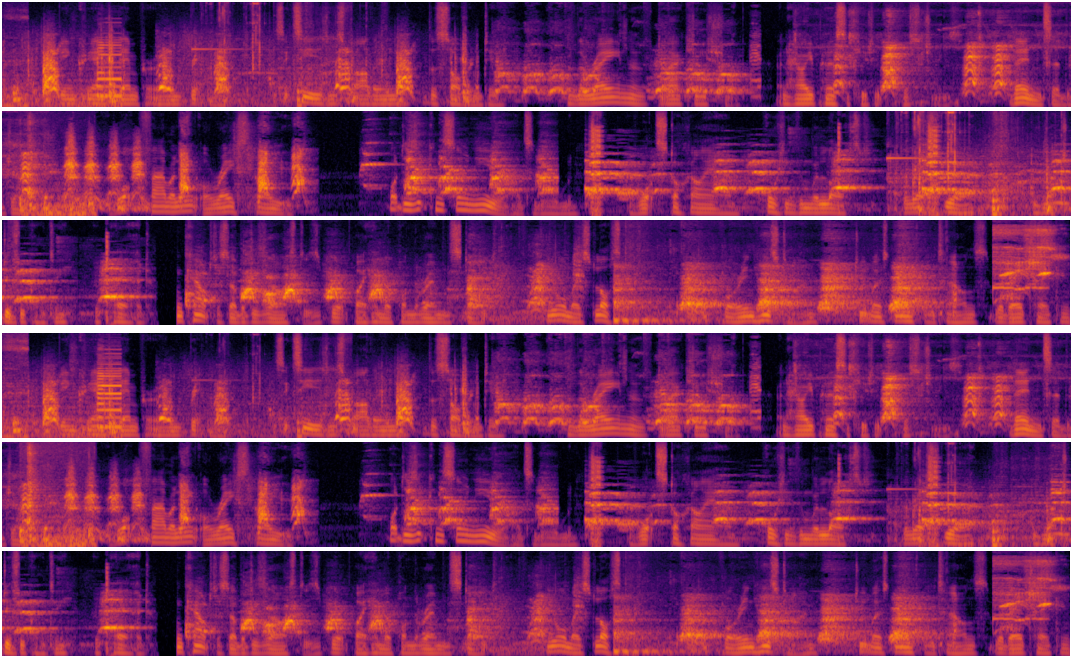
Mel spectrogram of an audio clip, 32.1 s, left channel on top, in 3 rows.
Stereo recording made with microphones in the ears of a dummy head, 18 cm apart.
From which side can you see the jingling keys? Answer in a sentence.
In this clip you hear the jingling keys on the left.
